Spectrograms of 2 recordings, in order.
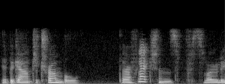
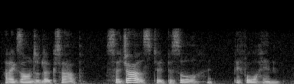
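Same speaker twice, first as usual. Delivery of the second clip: ordinary delivery, nothing marked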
